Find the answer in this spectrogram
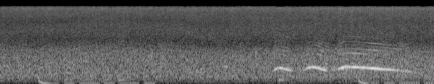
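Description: Dunn's River Falls: water running steadily over the rock terraces of the cascade. A person's voice calls out briefly over it near the end.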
